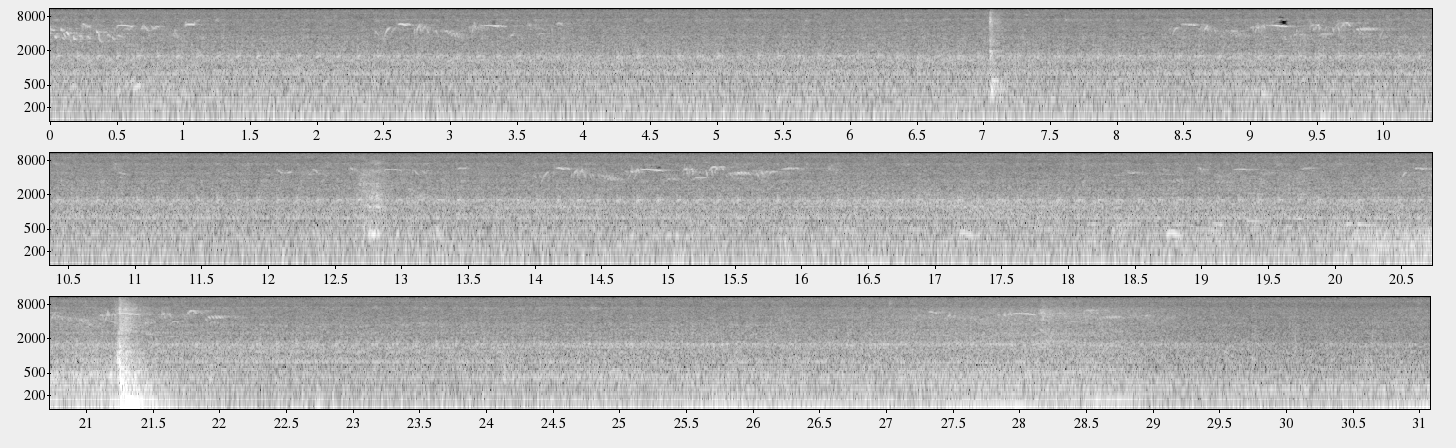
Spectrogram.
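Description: Minibus engine idling steadily, with one sharp bang about two-thirds of the way through, its door slamming shut; in the last few seconds the engine grows louder as the minibus pulls away.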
